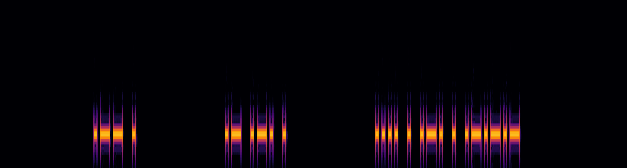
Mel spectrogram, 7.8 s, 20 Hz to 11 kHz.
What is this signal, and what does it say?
Morse code, heard as a keyed tone, about 30 wpm, 700 Hz. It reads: WE ARE HERE.
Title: 4x Word-Spacing - Sentences from Top 200 Words - 30wpm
